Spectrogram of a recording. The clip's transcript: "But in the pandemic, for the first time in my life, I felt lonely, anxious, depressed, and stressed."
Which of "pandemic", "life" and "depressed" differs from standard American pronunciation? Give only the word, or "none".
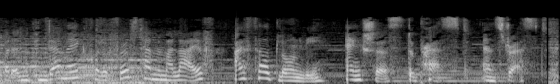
none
